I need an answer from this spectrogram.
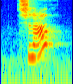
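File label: Kabyle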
